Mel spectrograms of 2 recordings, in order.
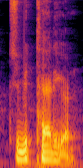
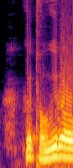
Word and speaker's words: Zwitterion: Jadi ketika Anda membacanya dalam bahasa Jerman, Anda menyebutnya Zwitterion. Zwitterion Orang Jerman seperti ini.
